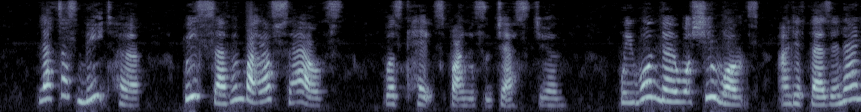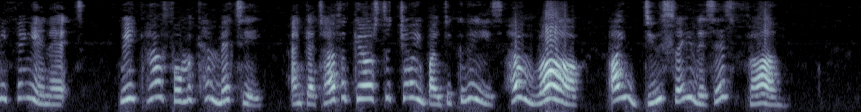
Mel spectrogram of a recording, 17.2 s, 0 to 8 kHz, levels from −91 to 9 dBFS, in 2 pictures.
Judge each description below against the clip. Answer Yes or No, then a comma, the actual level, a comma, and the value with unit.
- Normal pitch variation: No, wide, 8.2 semitones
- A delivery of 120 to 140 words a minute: No, average, 160 wpm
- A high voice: Yes, very high, 300 Hz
